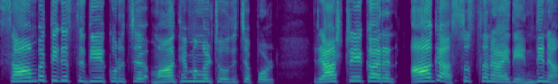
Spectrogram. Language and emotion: Malayalam, angry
